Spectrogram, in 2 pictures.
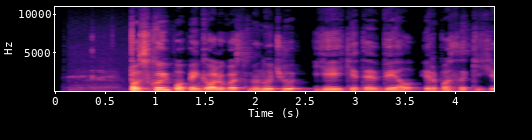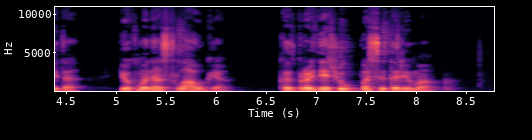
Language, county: Lithuanian, Vilnius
